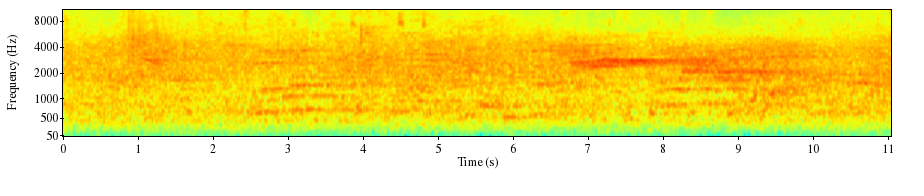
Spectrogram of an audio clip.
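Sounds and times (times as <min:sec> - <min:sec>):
echoing crowd chatter: 0:00.0 - 0:11.0.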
